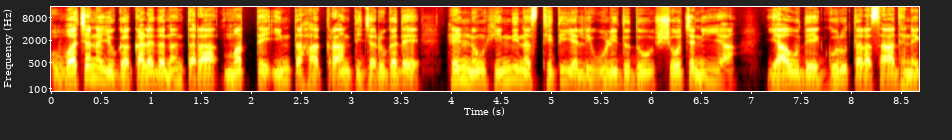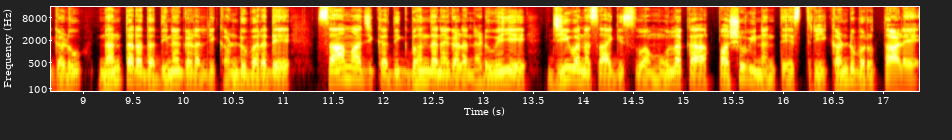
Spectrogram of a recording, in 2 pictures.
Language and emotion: Kannada, neutral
